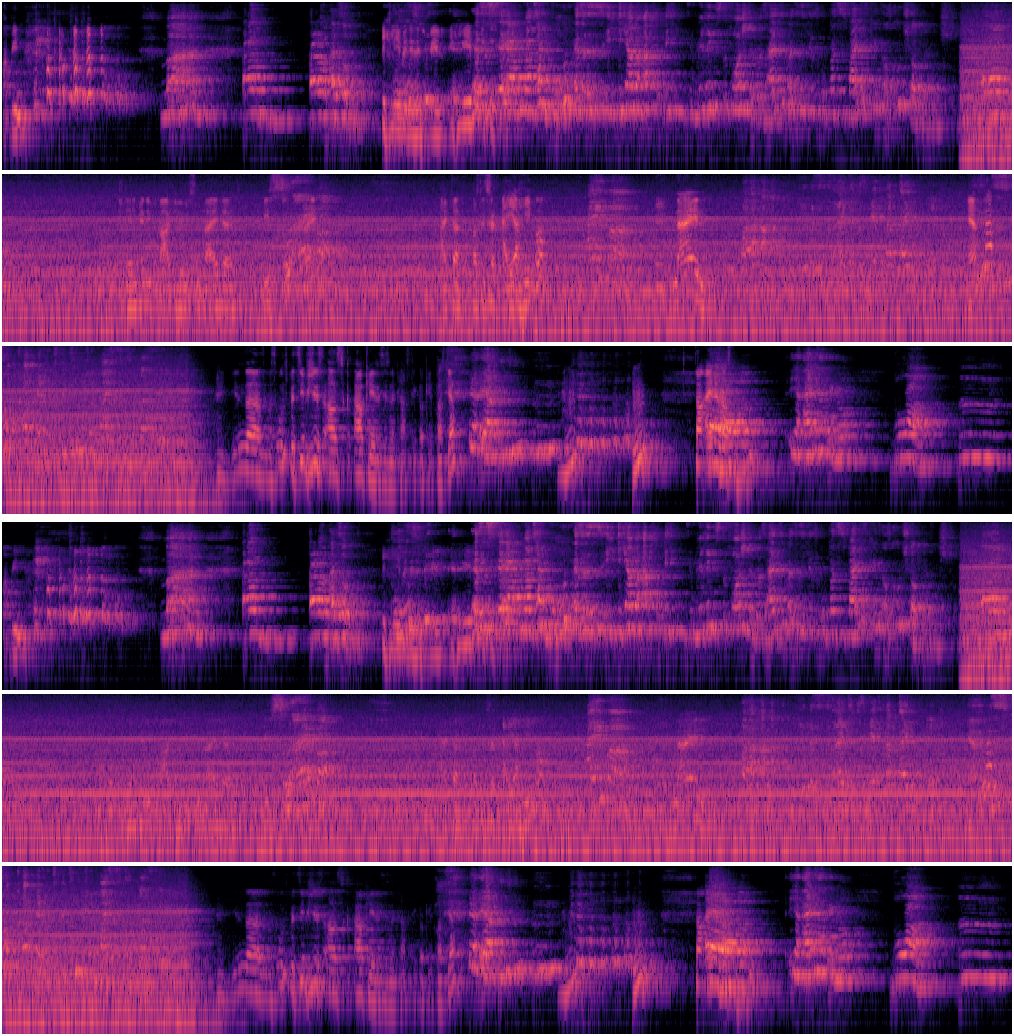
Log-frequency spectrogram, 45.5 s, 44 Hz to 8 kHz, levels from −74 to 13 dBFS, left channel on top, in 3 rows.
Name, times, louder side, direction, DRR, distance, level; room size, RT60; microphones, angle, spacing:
voice 1, 0.0-1.4 5.7-7.4 17.0-18.8 19.1-19.9 21.7-23.3 24.9-25.8 29.6-30.1 33.5-37.1 38.6-38.9 39.7-40.0 40.7-41.6, left 6 dB, 80° left, 13 dB, 0.7 m, -25 dB
voice 2, 2.0-4.1 4.6-5.3 5.8-6.4 6.7-14.3 14.7-15.2 16.7-16.9 19.2-20.1 20.6-21.0 22.6-22.7 23.9-24.6 26.2-29.2 29.6-32.7 36.8-38.6 38.9-39.7 40.4-41.5 42.1-43.0 43.6-44.2 44.6-45.3, right 1 dB, 90° right, -3 dB, 6.5 m, -25 dB
sound 1, 14.3-33.1, right 1 dB, 15° right, 2.2 m, -26 dB
16.0 x 13.5 x 5.0 m, 1.2 s
head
